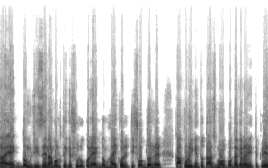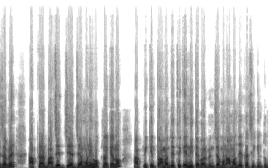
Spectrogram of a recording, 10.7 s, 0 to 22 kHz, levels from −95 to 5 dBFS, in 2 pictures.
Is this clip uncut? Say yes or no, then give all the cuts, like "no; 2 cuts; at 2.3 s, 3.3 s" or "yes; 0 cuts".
yes; 0 cuts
